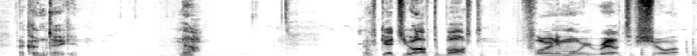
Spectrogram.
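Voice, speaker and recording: A man does a raspy, put-on character voice at a fairly low pitch with lively intonation. He moves at a fairly quick pace but takes long, frequent pauses. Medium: video game. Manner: gruff.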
